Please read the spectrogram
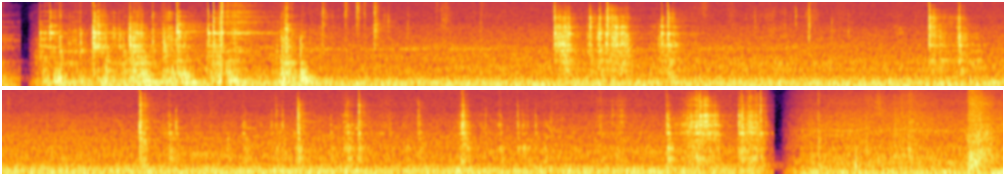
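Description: Small metal hardware clinking and tapping, a few scattered clicks at a time, as bolts, washers and nuts are handled and threaded into a steel mounting plate, over a steady low hum.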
